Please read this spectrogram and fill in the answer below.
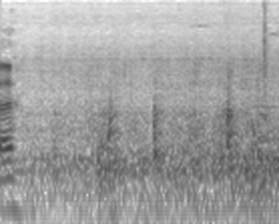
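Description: Carrots tumbling off the end of a Grimme elevator into a trailer, a dense rattling patter of many small knocks over the steady running of the elevator machinery.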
